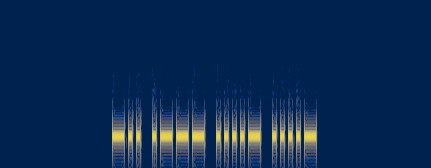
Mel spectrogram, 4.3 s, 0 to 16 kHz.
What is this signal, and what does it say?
Morse code, heard as a keyed tone, about 30 wpm, 700 Hz. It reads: DJ44
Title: Four Challenging Letter-Number Combinations 30wpm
